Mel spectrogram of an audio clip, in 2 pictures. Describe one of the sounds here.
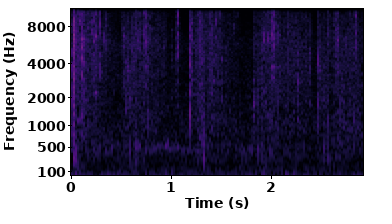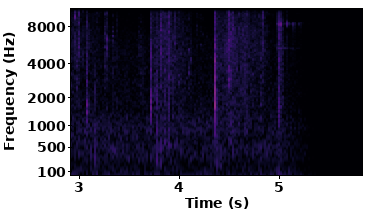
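Hands and feet scrape and knock against rock while climbing.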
